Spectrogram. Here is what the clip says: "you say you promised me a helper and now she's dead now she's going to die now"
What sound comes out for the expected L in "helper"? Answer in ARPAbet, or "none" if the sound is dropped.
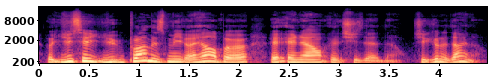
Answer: L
